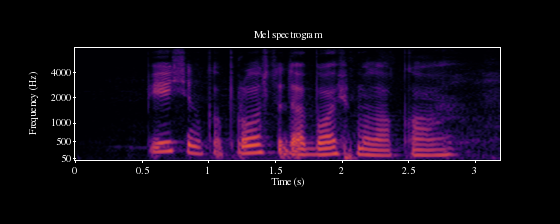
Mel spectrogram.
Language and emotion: Russian, sad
